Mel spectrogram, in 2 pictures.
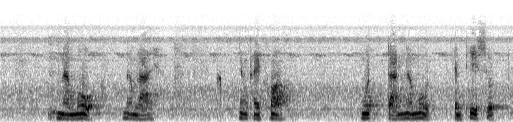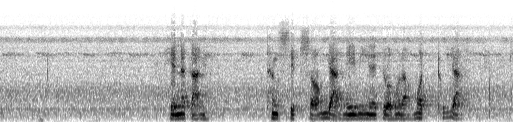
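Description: An elderly man speaks calmly and slowly, with long pauses, close to a microphone.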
